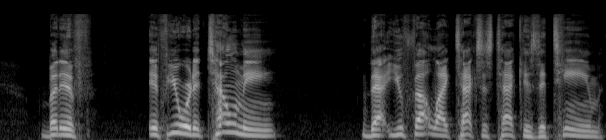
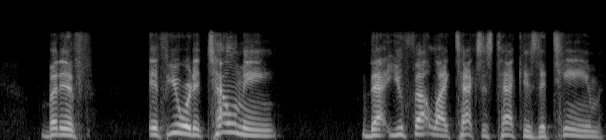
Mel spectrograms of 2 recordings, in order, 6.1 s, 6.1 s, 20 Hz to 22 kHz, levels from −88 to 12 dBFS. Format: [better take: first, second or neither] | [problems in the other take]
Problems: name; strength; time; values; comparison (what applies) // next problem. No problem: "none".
first | garbled, watery; badly; nothing above 8 kHz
